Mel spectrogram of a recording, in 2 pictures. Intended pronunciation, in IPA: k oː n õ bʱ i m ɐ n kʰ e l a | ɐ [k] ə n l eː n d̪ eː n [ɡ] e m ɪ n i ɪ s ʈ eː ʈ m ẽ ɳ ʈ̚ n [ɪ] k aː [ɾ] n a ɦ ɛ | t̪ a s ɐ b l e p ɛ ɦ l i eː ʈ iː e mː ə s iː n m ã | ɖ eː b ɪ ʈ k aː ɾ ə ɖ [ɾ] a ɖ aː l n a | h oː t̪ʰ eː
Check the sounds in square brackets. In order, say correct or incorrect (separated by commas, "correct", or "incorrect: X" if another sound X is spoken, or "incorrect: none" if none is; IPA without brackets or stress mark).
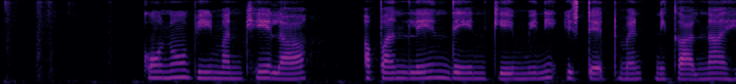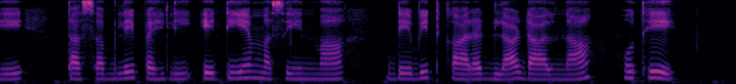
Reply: incorrect: p, incorrect: k, correct, incorrect: l, incorrect: l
